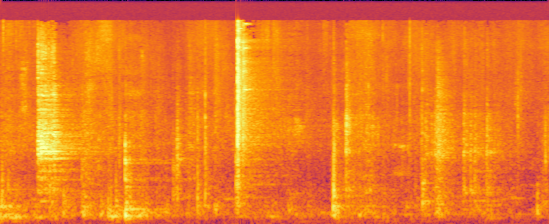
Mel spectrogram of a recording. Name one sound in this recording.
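A cello is knocked and shuffled into place.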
